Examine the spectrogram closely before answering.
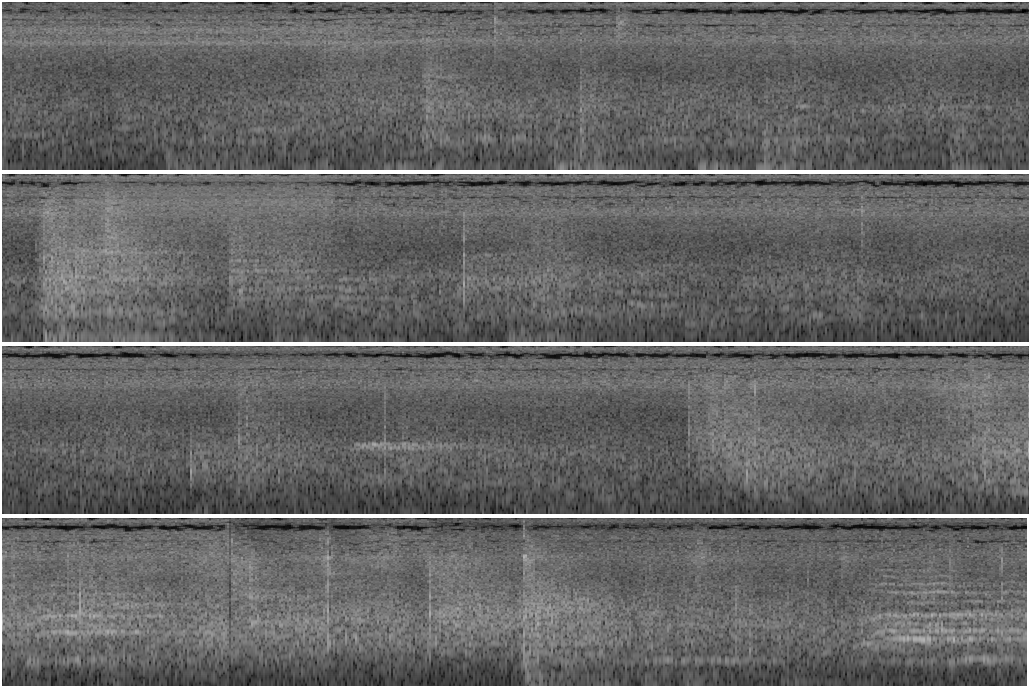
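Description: Hockey sticks clack against a puck and the ice.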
